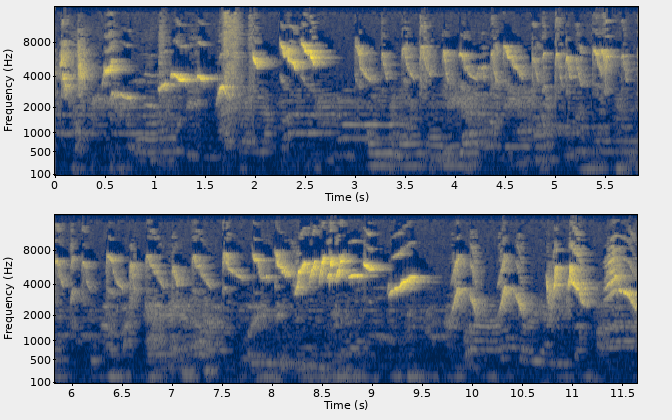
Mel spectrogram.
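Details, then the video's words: Pleci (white-eye) song: a long, busy run of high, quick chirps and twitters, steady and continuous, with soft low murmuring underneath. "burung pleci"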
